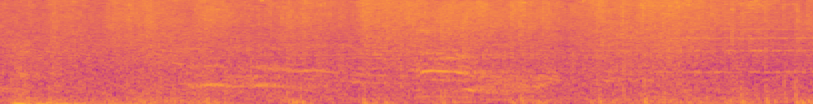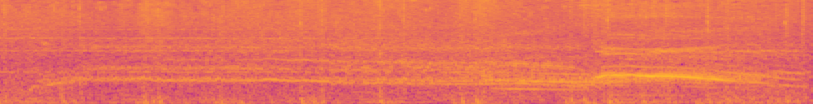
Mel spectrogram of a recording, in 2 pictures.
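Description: A horse gallops, its hooves thudding on the ground.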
